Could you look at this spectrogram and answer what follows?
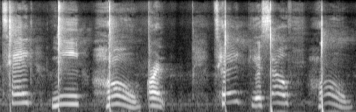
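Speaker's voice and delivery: fed-up ultimatum. Retold or imitated. Telling her date to take her home, slow and over it. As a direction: stretch each word like you're done with him.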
